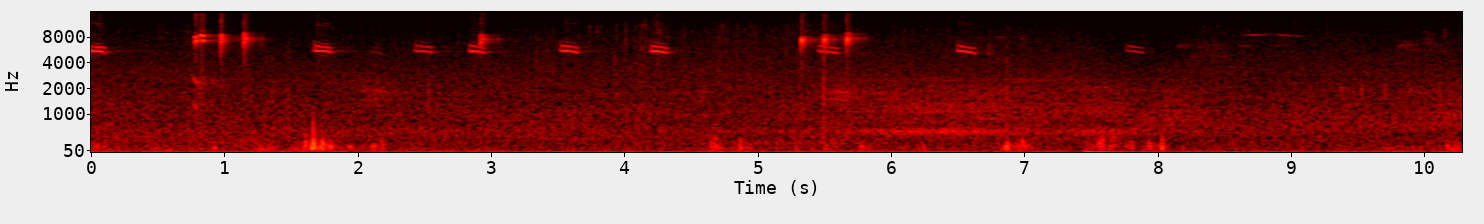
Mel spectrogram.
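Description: Faint high chirps of a small bird: short double notes repeated about once a second. A few soft low thumps come in between.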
